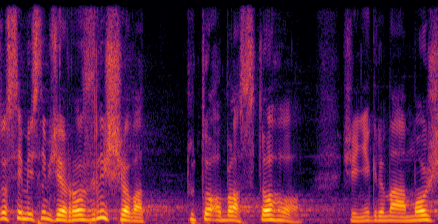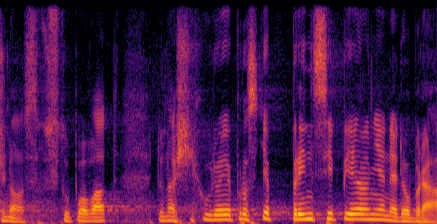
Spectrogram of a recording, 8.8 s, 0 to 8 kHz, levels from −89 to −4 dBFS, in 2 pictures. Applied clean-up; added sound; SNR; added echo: none; none; none; none.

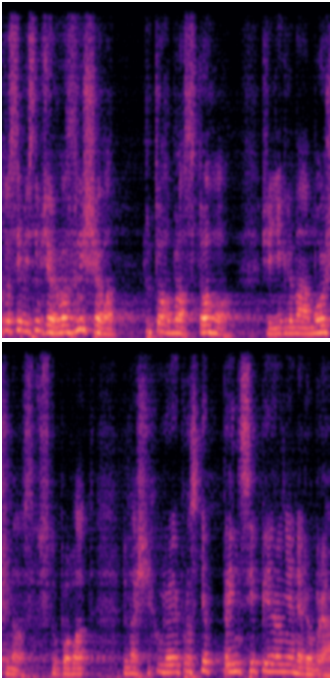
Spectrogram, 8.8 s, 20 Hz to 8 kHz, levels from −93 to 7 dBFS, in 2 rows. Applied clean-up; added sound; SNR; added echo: none; none; none; reverberation time 0.2 s.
